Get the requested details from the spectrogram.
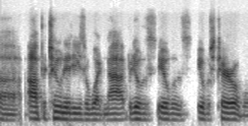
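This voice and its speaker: Speaking at a moderate pace, a man with an American accent has a bright, sharp tone. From US Midwest, Kansas City. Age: 60s. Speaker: martial arts grandmaster. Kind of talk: interview.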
